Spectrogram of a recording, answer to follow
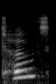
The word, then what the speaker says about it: toves: The I in Sliffy is long as in writhe, and Toves is pronounced so as to rhyme with groves.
